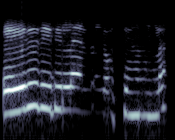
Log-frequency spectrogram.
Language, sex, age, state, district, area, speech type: Malayalam, female, 30-45, Kerala, Palakkad, rural, conversation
